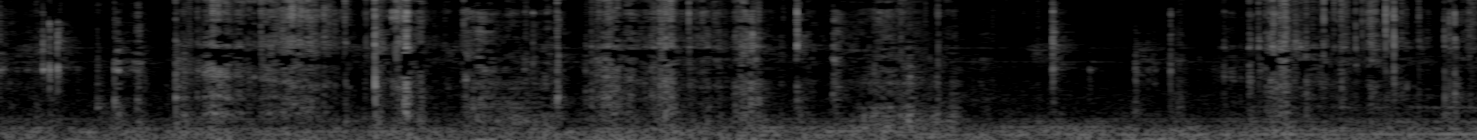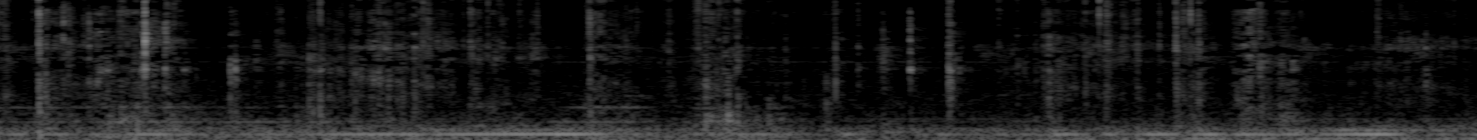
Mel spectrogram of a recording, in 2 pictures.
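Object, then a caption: Bar of soap. A hand-sized solid bar of blue soap, held in the palm, is shaved and scraped with a utility knife blade, curling its surface into ridged strips. The sound is a continuous run of quiet, dry scraping and crisp, crinkly shaving strokes with bright hiss and some low rumble underneath.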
